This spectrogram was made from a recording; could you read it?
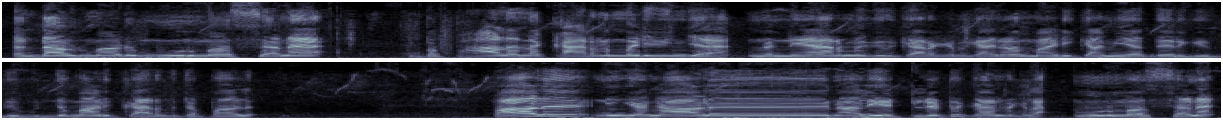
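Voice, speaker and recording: High-pitched man with a Tamil Nadu accent. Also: fairly bright tone, slight background noise. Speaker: cattle farm seller, presenter. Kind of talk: informal sales walk-through to camera. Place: outdoors on a farm.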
